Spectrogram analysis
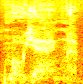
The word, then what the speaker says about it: Mojang: Mojang is pronounced Mojang because it's from Sweden, yes.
